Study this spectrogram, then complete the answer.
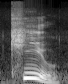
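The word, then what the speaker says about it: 키이우: 아, 그리고 그 중심지가 오늘날에 그 키유, 그니까 우크라이나로는 키유고 러시아 발음은 키에프라고 하는데 여기가 바로 동슬라인들의 그 중심지였습니다.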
